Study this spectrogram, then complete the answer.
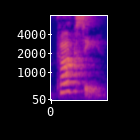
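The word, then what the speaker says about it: cocci: first category of shape for bacteria is called coxy that's spelled c-o-c-c-i coxy coxy include common pathogens such as streptococcus pyogenics next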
